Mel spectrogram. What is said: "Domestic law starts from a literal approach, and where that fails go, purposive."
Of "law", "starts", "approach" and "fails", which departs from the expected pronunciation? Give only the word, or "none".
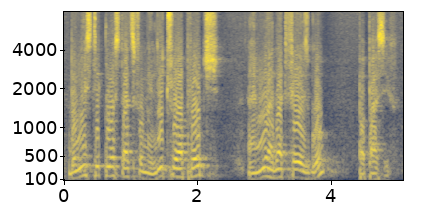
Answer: fails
